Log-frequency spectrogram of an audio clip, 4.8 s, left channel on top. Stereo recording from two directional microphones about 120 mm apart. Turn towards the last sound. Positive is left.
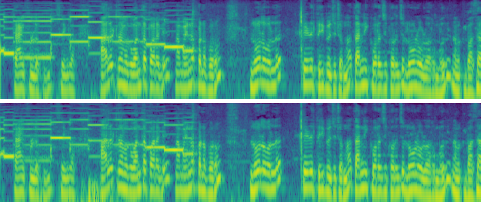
turn(degrees=-45)  # may be behind; listen again after turning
